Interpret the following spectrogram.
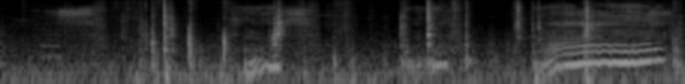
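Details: Pregnant field-line Labrador Retriever named Biscuit whining indoors, seeming to complain that her belly feels different as it drops; short soft murmurs, then a longer rising, wavering whine near the end, with clicks and handling noises.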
